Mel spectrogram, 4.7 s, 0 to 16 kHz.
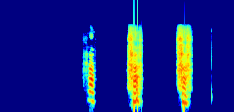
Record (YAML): exhalation_length: 4.7 s
exhalation_amplitude: 14617
exhalation_signal_mean_std_ratio: 0.24
survey_phase: beta (2021-08-13 to 2022-03-07)
age: 18-44
gender: Female
wearing_mask: 'No'
symptom_cough_any: true
symptom_runny_or_blocked_nose: true
symptom_shortness_of_breath: true
symptom_fatigue: true
symptom_headache: true
smoker_status: Never smoked
respiratory_condition_asthma: true
respiratory_condition_other: false
recruitment_source: Test and Trace
submission_delay: 1 day
covid_test_result: Positive
covid_test_method: LFT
